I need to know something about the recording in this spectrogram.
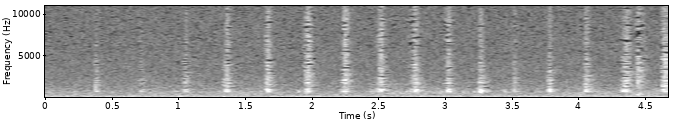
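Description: A palette knife scrapes lightly across canvas in short, quick strokes.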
